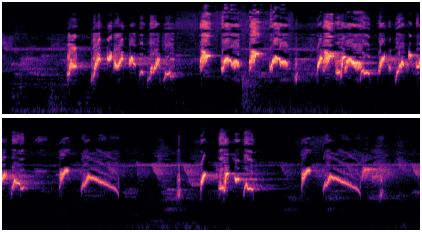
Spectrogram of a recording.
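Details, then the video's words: Contest-training song of a red-whiskered bulbul, meant to rouse wild-caught birds into singing: about a dozen lively, clipped whistled phrases in close succession, each swooping down in pitch, with some louder slurred notes toward the end. "Kích bổi nghe là hót, luyện chim hót đấu, luyện chào mào bổi sổ giọng"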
